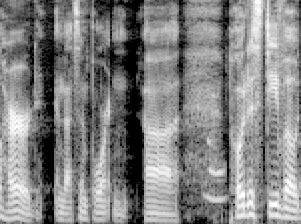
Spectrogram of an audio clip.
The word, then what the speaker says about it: Potestivo: and that's important uh potestivo doesn't roll a uh positivo I get a lot um but either way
